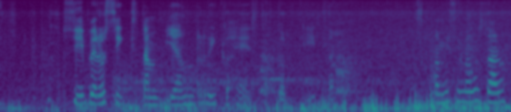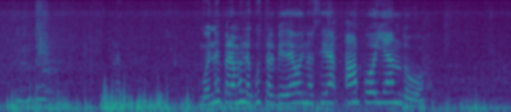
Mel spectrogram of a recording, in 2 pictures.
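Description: A young girl talks in a high, lively voice nearby.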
